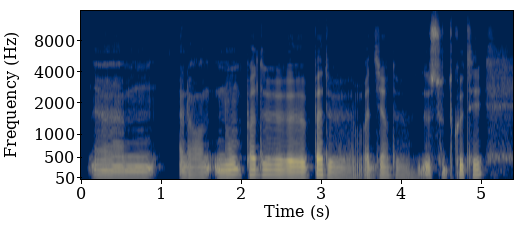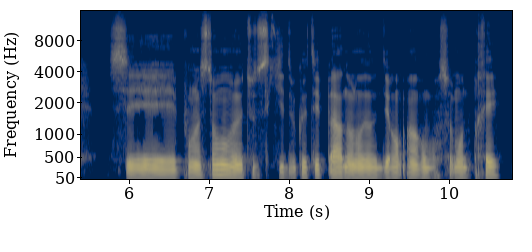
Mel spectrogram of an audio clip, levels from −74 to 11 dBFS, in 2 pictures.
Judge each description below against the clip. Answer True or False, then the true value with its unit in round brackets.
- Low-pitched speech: True (95 Hz)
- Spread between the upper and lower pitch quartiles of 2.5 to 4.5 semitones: True (2.8 semitones)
